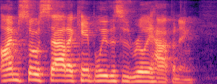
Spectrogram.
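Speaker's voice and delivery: ordinary talk, nothing marked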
